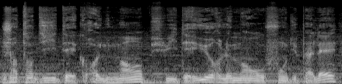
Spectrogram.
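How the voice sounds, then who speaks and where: An actor playing a proud, methodical Roman prefect narrating his investigation in measured, literary French. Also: low-pitched, over music, natural voice. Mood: wry recounting. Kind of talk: scripted first-person drama narration.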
